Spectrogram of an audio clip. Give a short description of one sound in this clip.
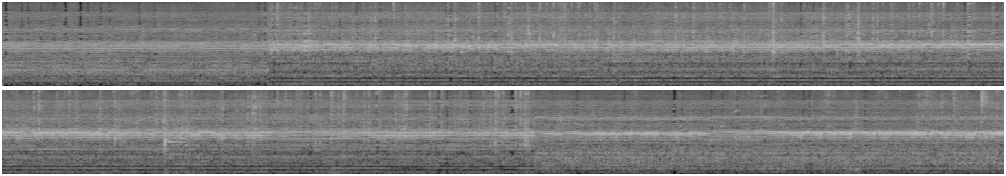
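An electric mixer motor whirs steadily with a grinding hum.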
